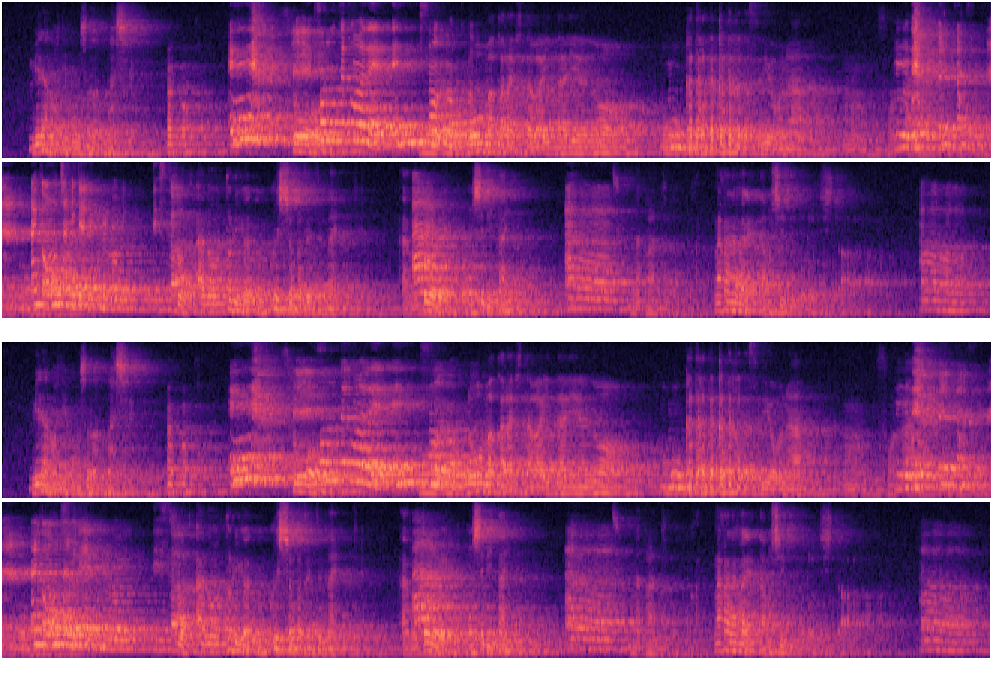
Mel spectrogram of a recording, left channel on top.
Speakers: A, on the left; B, on the right.
A: ー、
B: ミラノ日本車だったし。
A: うん。
B: <laughs> あの、
A: えー、
B: そ
A: <laughs> そんなとこまで。
B: う。
A: えー、
B: そう、
A: そう、なんか、
B: ローマから下はイタリアの、もうガタガタガタガタするような、
A: うん。
B: うん、そんな車で、
A: うん。<laughs>
B: もう、
A: なんかおもちゃみたいな車みですか
B: そう、あの、とにかくクッションが全然ないっていう、あの、
A: あ
B: 道路、お尻痛い、
A: あ、
B: そんな感じだったから、
A: あ
B: なかなかね、楽しいところでした。
A: あ、ああ。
